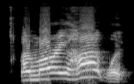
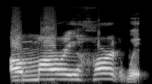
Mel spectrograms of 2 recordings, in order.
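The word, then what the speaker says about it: Omari Hardwick: right what we got next we got um Amari hardwood said start a hard week I said his name wrong I have my apologies Amari Hardwick said star sent out the Batman single asking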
